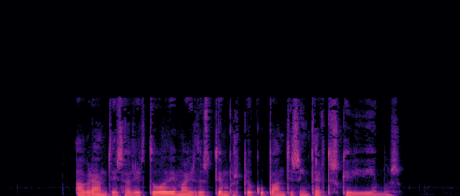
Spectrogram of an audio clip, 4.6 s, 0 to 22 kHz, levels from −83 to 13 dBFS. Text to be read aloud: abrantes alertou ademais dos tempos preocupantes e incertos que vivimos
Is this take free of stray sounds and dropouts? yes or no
yes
